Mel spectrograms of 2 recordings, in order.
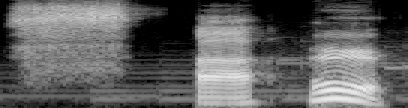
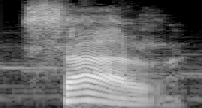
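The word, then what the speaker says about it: سر: Okay, so s, a, r, sar.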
